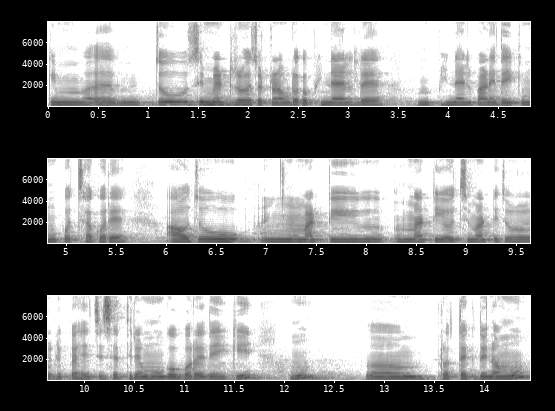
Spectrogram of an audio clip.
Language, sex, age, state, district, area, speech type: Odia, female, 30-45, Odisha, Mayurbhanj, rural, spontaneous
